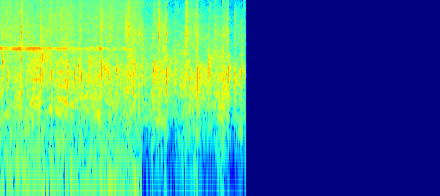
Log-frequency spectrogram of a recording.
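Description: Scattered clapping and voices from a small crowd of spectators at a football match, cutting off abruptly about two and a half seconds in.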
